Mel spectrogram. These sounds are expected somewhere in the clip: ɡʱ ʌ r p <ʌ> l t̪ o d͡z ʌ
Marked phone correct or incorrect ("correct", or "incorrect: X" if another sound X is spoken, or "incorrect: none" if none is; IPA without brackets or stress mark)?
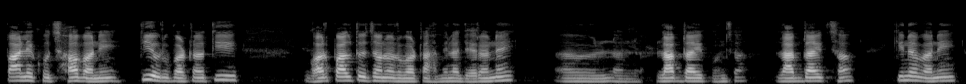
incorrect: a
